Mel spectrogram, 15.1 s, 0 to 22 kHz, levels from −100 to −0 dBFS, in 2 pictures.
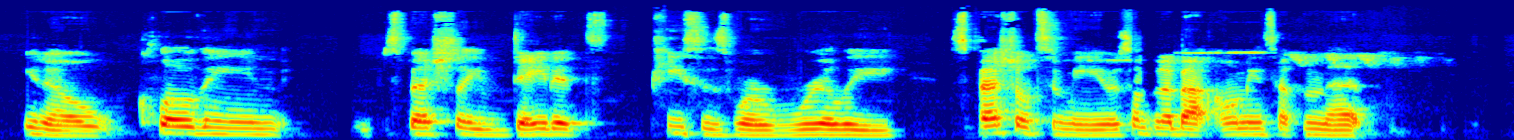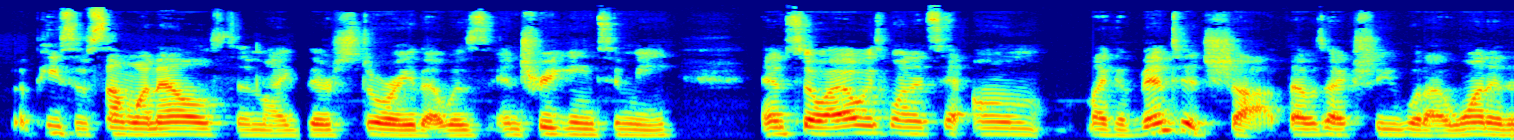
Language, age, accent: English, 30-49, American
